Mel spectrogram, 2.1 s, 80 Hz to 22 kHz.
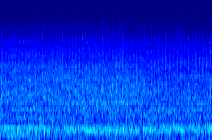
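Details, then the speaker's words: Volvo at hot idle (~400 rpm, after holding 1300 rpm) during a BG EPR engine treatment, before the oil drain: a fast, light ticking persists over an even, hissy engine note; cause not pinned down. "Tickwise is still there."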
